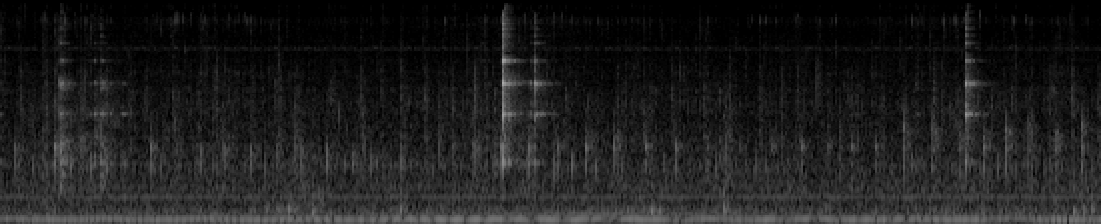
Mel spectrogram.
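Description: Olives added to a simmering chicken and potato tajine, with a low steady bubbling and a few light clinks and knocks of utensils against the pot, quiet and close.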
